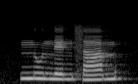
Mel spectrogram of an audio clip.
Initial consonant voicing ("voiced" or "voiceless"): voiced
